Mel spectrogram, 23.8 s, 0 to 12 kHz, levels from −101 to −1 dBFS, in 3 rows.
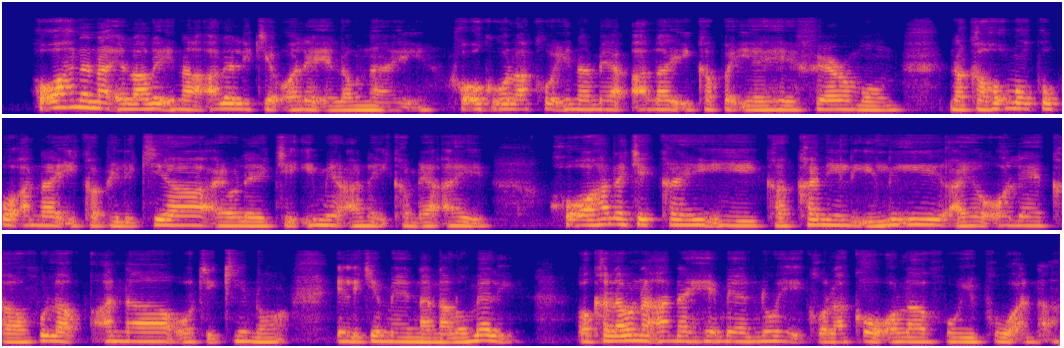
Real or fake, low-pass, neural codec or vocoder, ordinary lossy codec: real; 7.2 kHz; none; none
